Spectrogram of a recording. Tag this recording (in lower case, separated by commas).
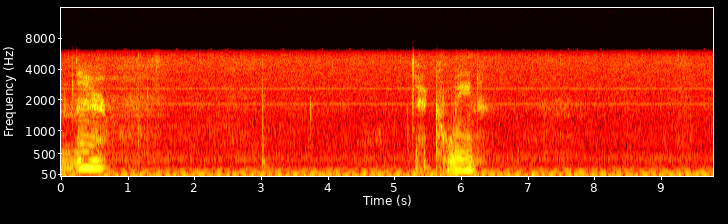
inside a small room, speech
